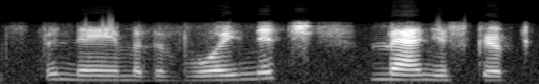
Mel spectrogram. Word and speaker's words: Voynich: But the actual pronunciation is Voynich manuscript.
